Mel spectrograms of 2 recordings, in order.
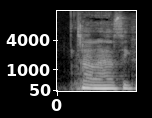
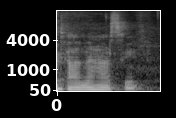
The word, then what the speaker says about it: Ta-Nehisi: Ta-Nehisi? – Ta-Nehisi Coates? – Yes. – Okay. – Ta-Nehisi.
